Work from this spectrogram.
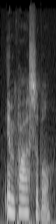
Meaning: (adjective) 1. Not possible; not able to be done or happen 2. Very difficult to deal with 3. imaginary; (noun) 1. An impossibility 2. A skateboard trick consisting of a backflip performed in midair
- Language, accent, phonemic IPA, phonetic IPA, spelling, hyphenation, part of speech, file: English, US, /ɪmˈpɑ.sə.bəl/, [ɪmˈpɑ.sə.bl̩], impossible, im‧pos‧si‧ble, adjective / noun, En-us-impossible.ogg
